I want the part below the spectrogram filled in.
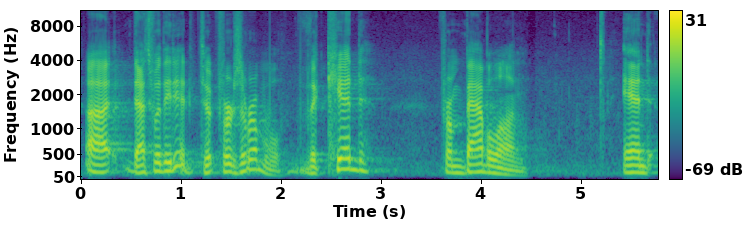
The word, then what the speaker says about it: Zerubbabel: Okay, now you need to know how to pronounce this name. Zerubbabel. Repeat after me. Zerubbabel. Zerubbabel.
